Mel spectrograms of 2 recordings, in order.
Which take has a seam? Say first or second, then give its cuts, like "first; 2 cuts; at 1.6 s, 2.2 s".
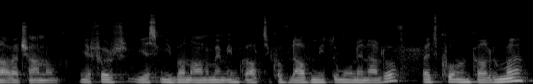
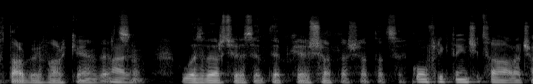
second; 1 cut; at 4.1 s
